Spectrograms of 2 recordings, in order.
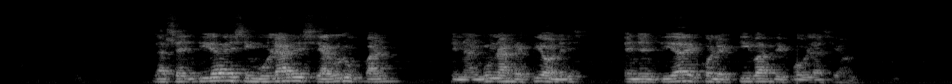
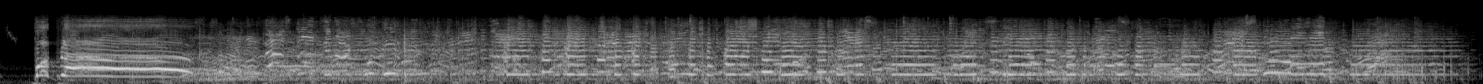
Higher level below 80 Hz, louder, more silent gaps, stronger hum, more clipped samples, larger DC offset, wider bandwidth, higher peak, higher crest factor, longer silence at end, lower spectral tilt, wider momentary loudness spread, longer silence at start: second, -64 dBFS vs -48 dBFS; second, -32 LUFS vs -19 LUFS; neither; neither; neither; neither; about the same, 11.5 kHz vs 11 kHz; second, -16 dBFS vs -8 dBFS; first, 18 dB vs 12 dB; first, 0.95 s vs 0.2 s; first, -7 dB/octave vs -2.5 dB/octave; first, 13 LU vs 9 LU; first, 1.55 s vs 0.35 s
